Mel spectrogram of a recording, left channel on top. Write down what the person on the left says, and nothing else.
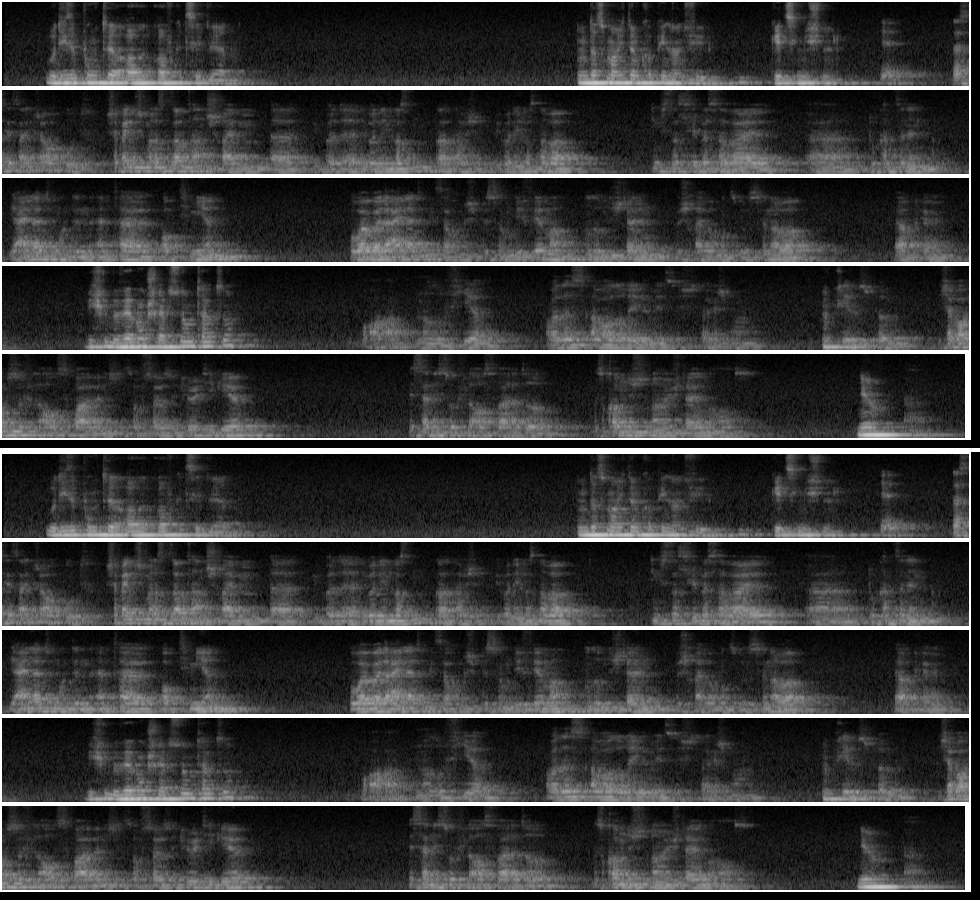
wo diese Punkte au- aufgezählt werden. Und das mache ich dann kopieren und einfügen. Geht ziemlich schnell.
Wie viele Bewerbungen schreibst du am Tag so?
Okay.
Ja.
